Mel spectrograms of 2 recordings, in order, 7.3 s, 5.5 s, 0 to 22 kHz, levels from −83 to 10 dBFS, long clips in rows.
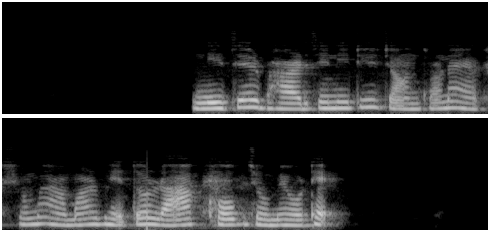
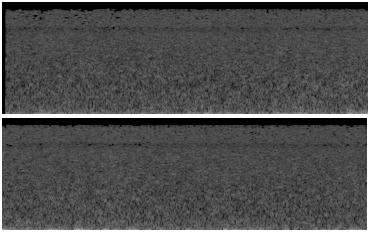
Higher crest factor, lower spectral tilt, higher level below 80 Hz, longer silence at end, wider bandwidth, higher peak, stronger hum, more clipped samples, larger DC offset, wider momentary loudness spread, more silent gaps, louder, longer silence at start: about the same, 16 dB vs 14 dB; first, -11 dB/octave vs -1 dB/octave; second, -56 dBFS vs -46 dBFS; first, 1.15 s vs 0 s; second, 4.1 kHz vs 17 kHz; first, -2 dBFS vs -18 dBFS; neither; neither; neither; first, 7 LU vs 1 LU; neither; first, -18 LUFS vs -32 LUFS; first, 1.45 s vs 0 s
